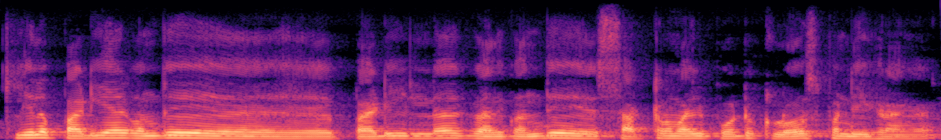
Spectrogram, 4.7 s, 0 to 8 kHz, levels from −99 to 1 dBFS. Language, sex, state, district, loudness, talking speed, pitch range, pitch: Tamil, male, Tamil Nadu, Namakkal, -17 LUFS, 140 wpm, 115-135 Hz, 125 Hz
